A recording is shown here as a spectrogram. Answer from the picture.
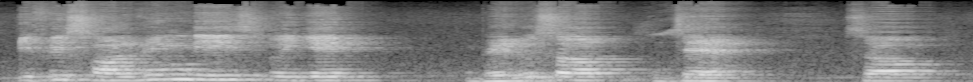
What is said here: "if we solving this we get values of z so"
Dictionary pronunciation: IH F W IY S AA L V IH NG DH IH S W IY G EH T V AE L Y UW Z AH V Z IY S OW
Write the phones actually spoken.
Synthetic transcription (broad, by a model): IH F W IY S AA L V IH NG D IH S W IY G EH T B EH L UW S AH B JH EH S OW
